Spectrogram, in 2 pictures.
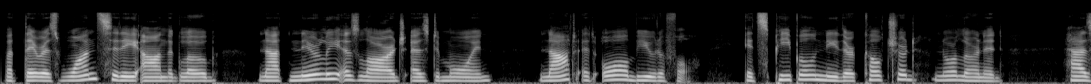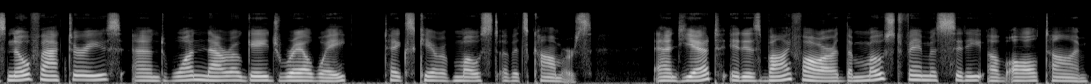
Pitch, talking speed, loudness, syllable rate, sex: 185 Hz, 145 wpm, -17 LUFS, 4.2 syllables/s, female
